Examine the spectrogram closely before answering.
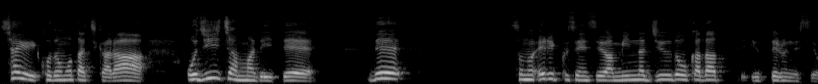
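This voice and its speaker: At a moderate pace, a woman speaks with ordinary pitch variation. The background is quiet. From Japan, Kagoshima (Kanoya); Japan. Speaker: after-school day service judo instructor. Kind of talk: online presentation. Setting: online livestream talk. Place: home room. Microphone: video call.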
